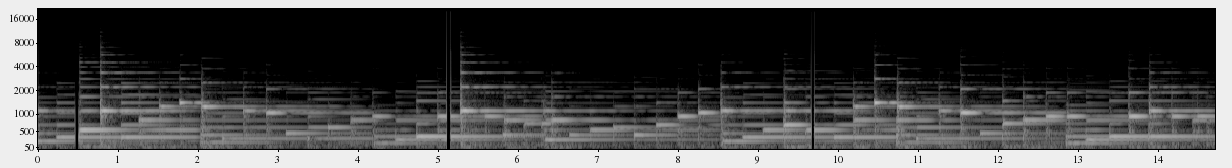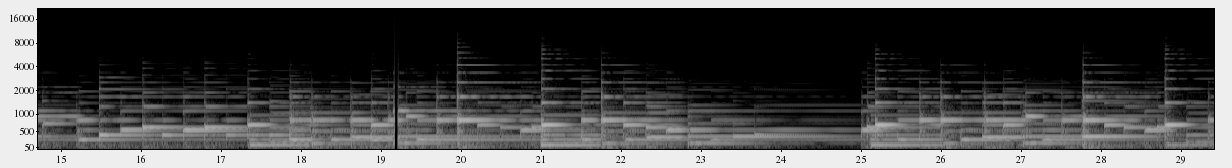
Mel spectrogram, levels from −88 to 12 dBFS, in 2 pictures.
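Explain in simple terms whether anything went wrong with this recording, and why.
The sound briefly drops out four times: at 0.46, 5.11, 9.66 and 19.17 seconds, each time for about 40 to 50 milliseconds. These are gaps at a join of encoded pieces. The audio was compressed in separate chunks, and the silent padding at each chunk's edge was left in when they were stitched together.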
